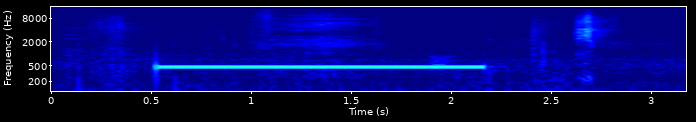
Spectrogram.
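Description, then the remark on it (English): A telephone call being placed to a guest: one steady, mid-pitched electronic tone rings out loudly for about a second and a half, then cuts off, leaving faint background noise and a brief soft rustle. “We're calling her right now.”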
